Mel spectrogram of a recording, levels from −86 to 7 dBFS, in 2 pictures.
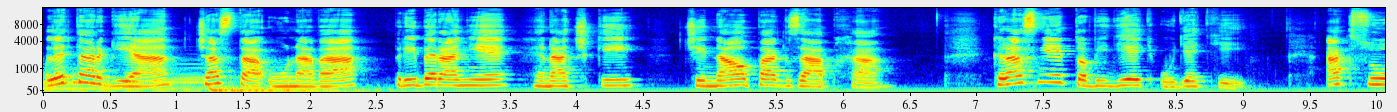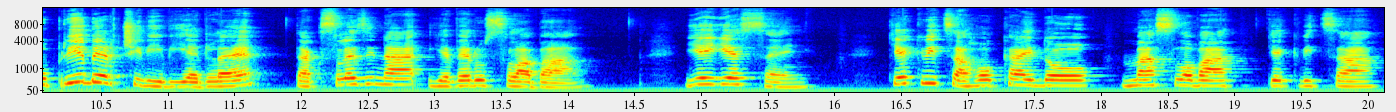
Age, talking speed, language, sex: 40-59, 90 wpm, Slovak, female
